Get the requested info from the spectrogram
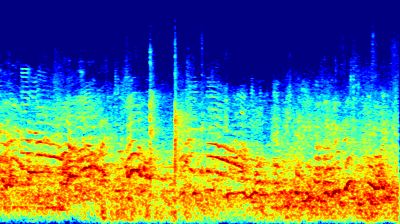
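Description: Several people chattering at once, voices overlapping with no single speaker standing out. Two sharp clicks come about two and a half seconds in.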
